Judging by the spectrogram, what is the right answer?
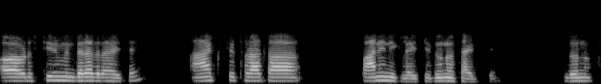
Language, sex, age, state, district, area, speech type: Maithili, male, 18-30, Bihar, Purnia, rural, conversation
